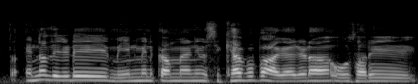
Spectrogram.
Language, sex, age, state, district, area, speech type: Punjabi, male, 45-60, Punjab, Sangrur, urban, spontaneous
